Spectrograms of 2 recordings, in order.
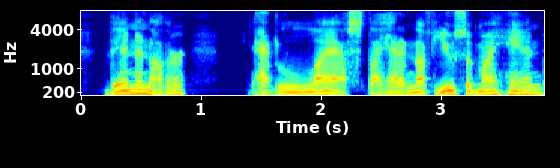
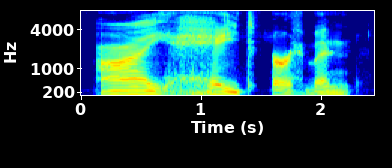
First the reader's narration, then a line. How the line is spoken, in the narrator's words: he spat out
